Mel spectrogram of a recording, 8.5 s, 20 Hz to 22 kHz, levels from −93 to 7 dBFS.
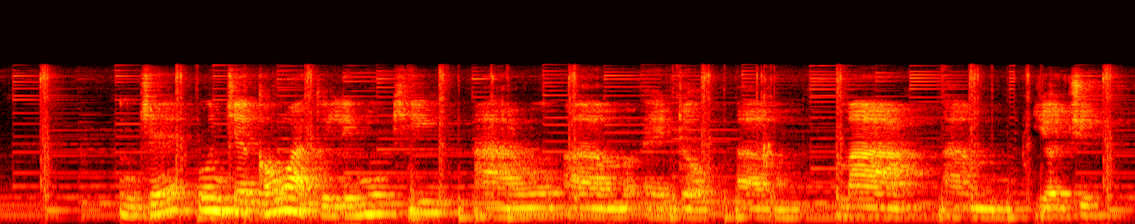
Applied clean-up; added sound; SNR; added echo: none; Acoustic guitar; 10 dB; reverberation time 0.6 s.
